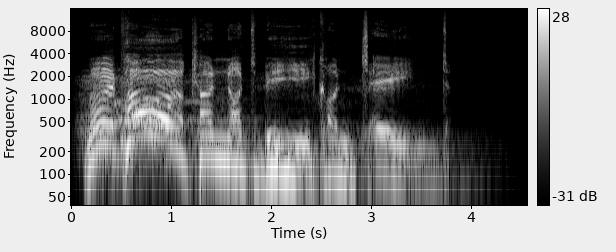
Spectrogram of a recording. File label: Male Mogu Picked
